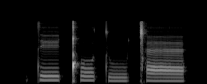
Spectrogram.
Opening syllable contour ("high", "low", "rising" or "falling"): high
